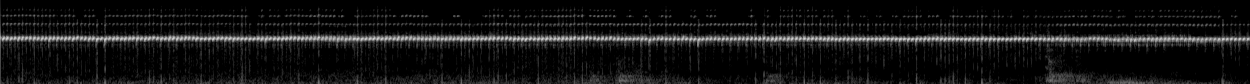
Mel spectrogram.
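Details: Russian canary bred for song, used as a tutor for other canaries: one long, unbroken, even rolling trill at high pitch, sustained for over twelve seconds with a few faint low sounds in the background.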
